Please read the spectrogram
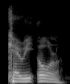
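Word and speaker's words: Kryole: On peut même le prononcer en anglais carry all.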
